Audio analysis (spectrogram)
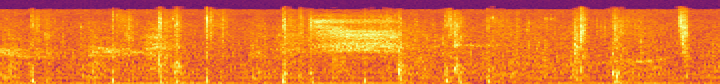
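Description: Hooves of a horse clip-clop at a steady walking rhythm in the video game The Last of Us Remastered, close and distinct over a faint background bed, with a brief airy hiss midway.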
